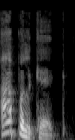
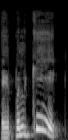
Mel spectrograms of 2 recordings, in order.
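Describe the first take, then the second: First: The stress falls on the first word. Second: The stress falls on the second word. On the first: The speaker calls it right. "here the stress goes on the first one" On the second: The speaker calls it wrong. "We don't say"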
